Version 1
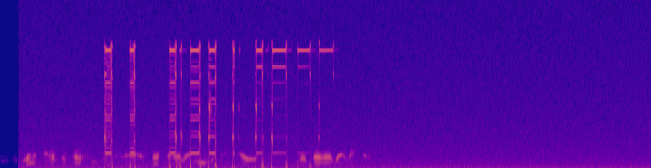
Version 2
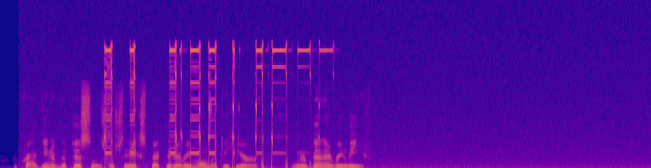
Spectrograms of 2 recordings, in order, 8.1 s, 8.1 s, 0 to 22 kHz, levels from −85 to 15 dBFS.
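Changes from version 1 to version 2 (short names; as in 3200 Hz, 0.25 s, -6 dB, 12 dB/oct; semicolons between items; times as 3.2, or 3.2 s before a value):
speech: remove Chebyshev band-pass 810–1900 Hz, order 3; second sound +5.5 dB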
